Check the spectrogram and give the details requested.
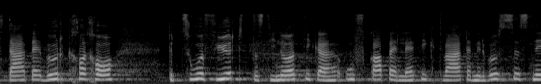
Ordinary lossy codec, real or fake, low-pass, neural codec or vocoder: none; real; 10.8 kHz; none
